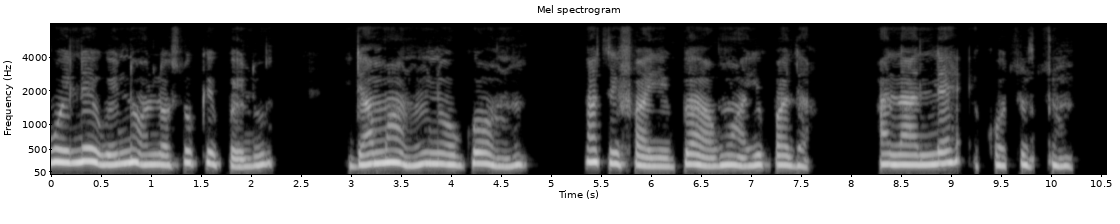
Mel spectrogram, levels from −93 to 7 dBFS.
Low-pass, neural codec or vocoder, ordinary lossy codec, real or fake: none; none; none; real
